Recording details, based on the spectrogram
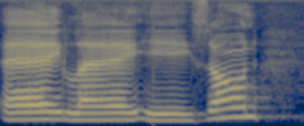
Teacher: you stress the lay and not the e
